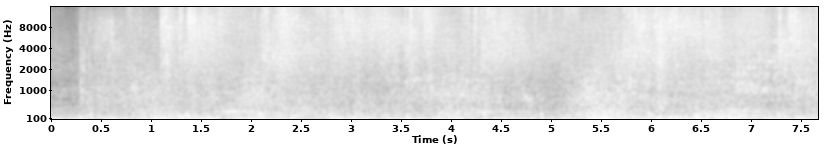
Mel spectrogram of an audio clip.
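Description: Fire roars in bursts.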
